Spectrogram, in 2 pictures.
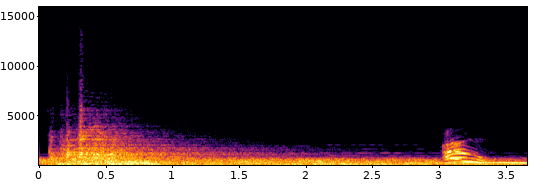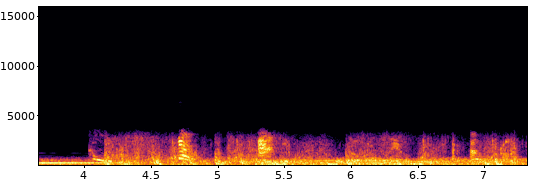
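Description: Two men fighting in a ship's hold: a loud, heavy crash opens, fading into a low, continuous rumble. A brief whining tone rises partway through, then rough, scuffling thuds and bumps continue to the end.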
